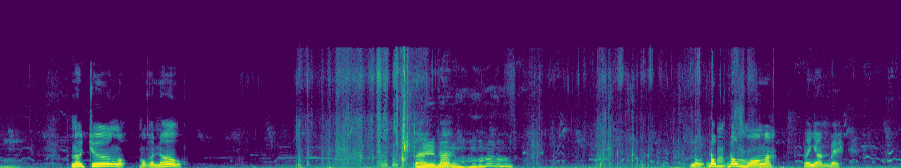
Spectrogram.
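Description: Puppies whine and yelp up close.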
